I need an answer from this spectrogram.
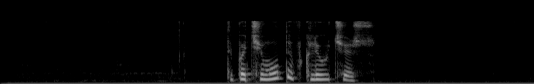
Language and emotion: Russian, neutral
